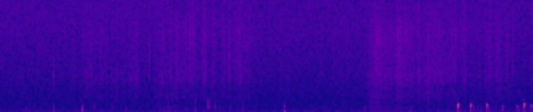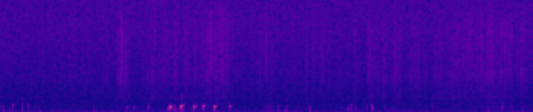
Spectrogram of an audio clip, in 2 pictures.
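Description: Quiet gurgles with bursts of squeaky, bubbling rumbles; hunger stomach growling, a normal bowel sound.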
